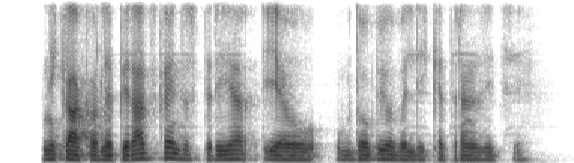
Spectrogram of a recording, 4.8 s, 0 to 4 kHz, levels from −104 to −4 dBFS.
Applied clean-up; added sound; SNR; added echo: neural mask model DeepFilterNet 3.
